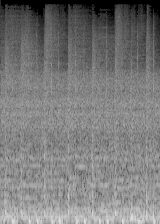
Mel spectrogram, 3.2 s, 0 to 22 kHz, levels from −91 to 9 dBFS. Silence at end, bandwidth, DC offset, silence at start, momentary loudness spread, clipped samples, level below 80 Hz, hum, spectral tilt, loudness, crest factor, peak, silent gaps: 0 s; 18.5 kHz; 0.2%; 0 s; 1 LU; under 0.1%; -16 dBFS; none; -5 dB/octave; -13 LUFS; 12 dB; 0 dBFS; none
